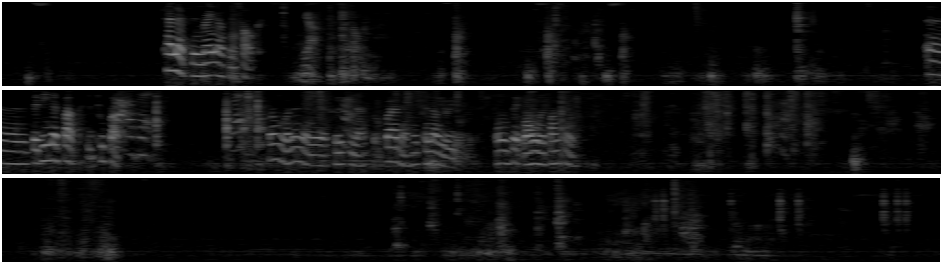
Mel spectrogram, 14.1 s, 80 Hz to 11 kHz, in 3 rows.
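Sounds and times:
high-pitched voice-like calls: 0.8s - 1.3s, 4.6s - 7.6s.

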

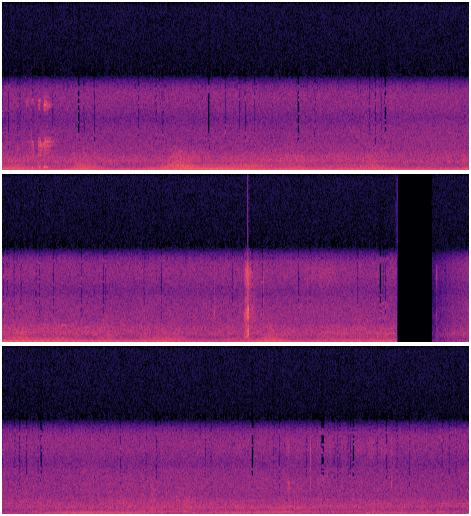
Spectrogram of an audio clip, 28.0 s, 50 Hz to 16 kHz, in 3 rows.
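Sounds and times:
steady low hum: 0.0s - 17.2s, 18.0s - 28.0s
golf club striking ball: 14.2s - 14.6s.

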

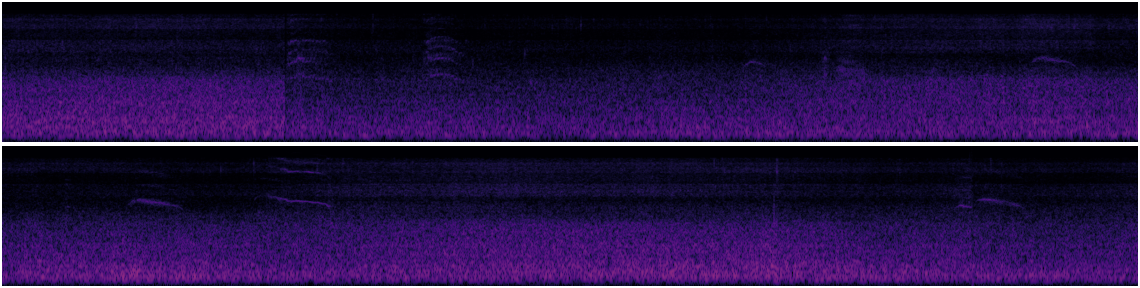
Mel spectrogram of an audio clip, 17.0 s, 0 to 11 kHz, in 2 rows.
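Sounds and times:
rough surf rushing: 0.0s - 2.6s, 4.6s - 17.0s
wind: 0.0s - 17.0s
gulls calling: 2.1s - 2.5s, 3.2s - 3.5s, 10.5s - 11.1s.

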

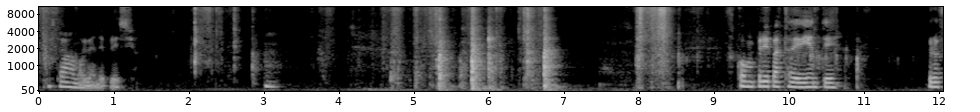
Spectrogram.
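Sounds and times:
plastic bag rustling: 7.8s - 11.2s.

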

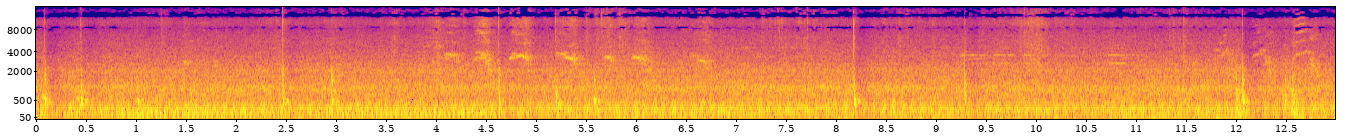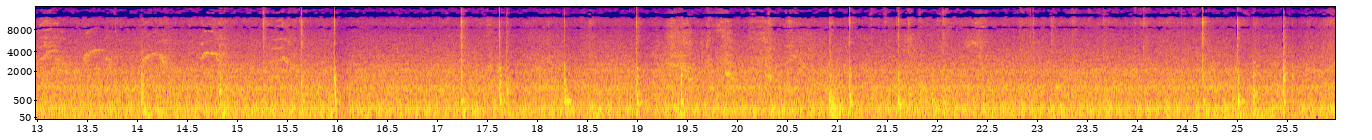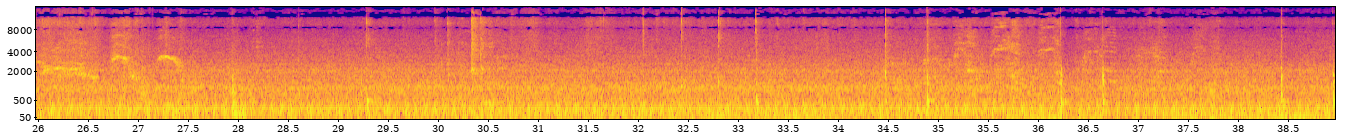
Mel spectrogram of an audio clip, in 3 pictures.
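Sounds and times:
steady mechanical hum: 0.0s - 38.9s
cleaver chopping on wooden block: 2.4s - 3.1s, 11.9s - 12.8s, 17.2s - 18.4s, 19.0s - 19.6s, 34.4s - 35.1s.

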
